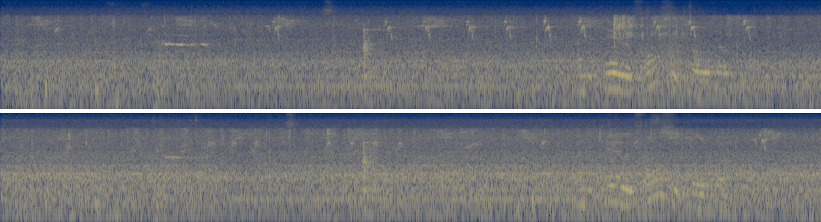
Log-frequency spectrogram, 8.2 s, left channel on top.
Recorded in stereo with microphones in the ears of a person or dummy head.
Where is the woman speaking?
25° right (ahead or behind), 4 m.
